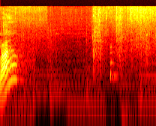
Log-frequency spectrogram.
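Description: Cumin seeds, grated ginger and green chili sizzling faintly in oil in a stainless steel pan. The hiss grows louder after about a second as a wooden spatula starts stirring them, with a small click partway through.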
